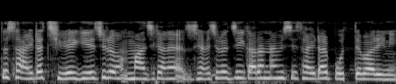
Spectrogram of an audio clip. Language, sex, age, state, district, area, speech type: Bengali, female, 30-45, West Bengal, Jhargram, rural, spontaneous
